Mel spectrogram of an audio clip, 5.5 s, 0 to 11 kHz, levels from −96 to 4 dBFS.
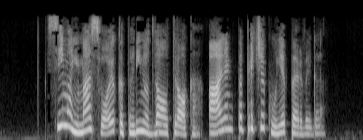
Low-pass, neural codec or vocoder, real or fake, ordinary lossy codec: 7.2 kHz; codec, 16 kHz, 1 kbps, X-Codec, HuBERT features, trained on general audio; fake; MP3, 32 kbps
